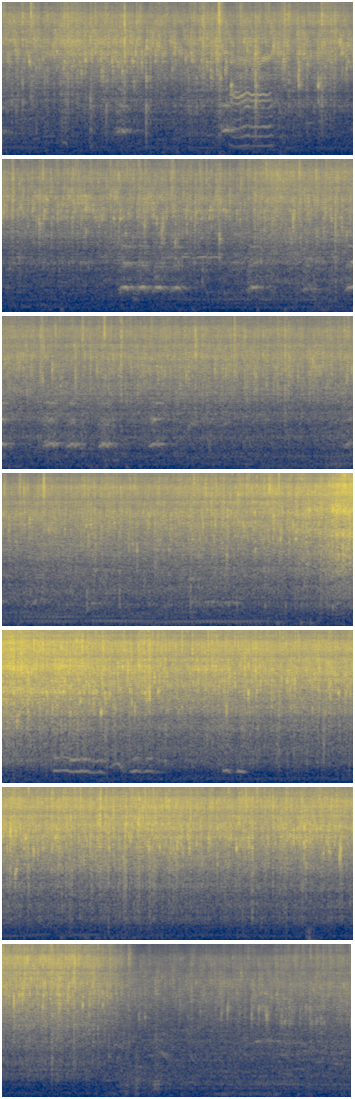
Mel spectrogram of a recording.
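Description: Floured tilapia frying in hot oil in a wok, a steady sizzle with crackles of spitting oil. The sizzle grows louder a little past halfway and drops away suddenly near the end.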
